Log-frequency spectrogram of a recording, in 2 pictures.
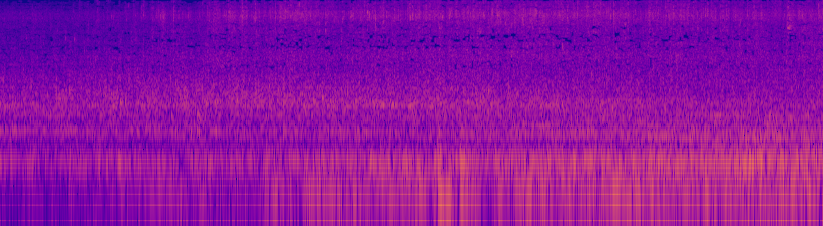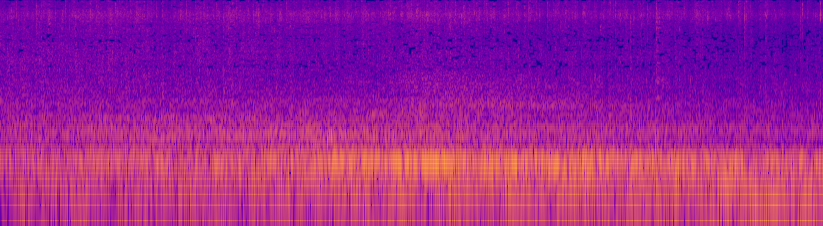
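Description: Malpua batter frying in hot ghee in a shallow pan: a steady sizzle and bubbling that grows gradually louder.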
